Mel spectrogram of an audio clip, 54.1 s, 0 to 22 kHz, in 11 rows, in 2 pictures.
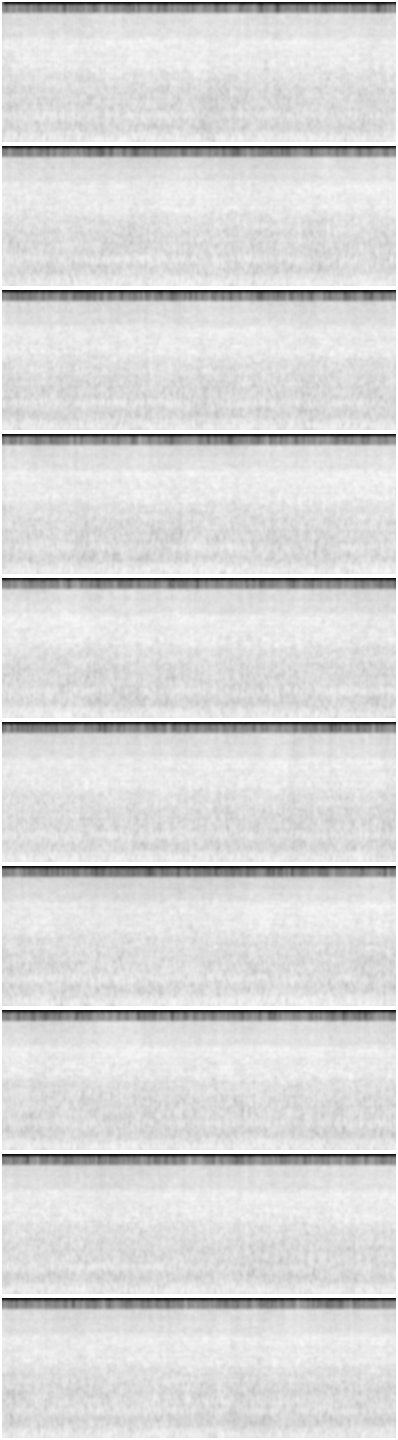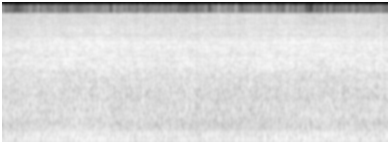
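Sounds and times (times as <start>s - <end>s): threshing machine engine running: 0.0s - 54.0s.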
